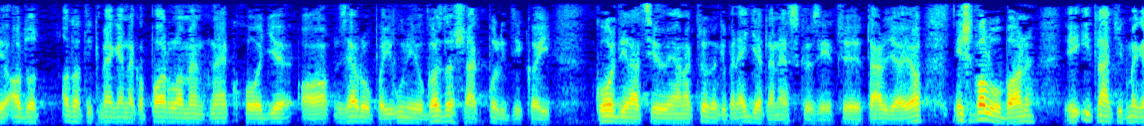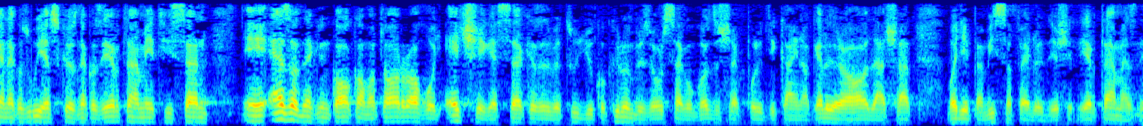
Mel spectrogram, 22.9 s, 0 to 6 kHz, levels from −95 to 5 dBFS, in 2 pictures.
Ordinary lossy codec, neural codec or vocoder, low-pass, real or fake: none; none; 5.4 kHz; real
